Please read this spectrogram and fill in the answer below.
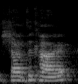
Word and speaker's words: Chantecaille: So I know it looked weird how it's pronounced Chantecaille. I would have been like, JDAWG would have been Chantecaille-Le.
